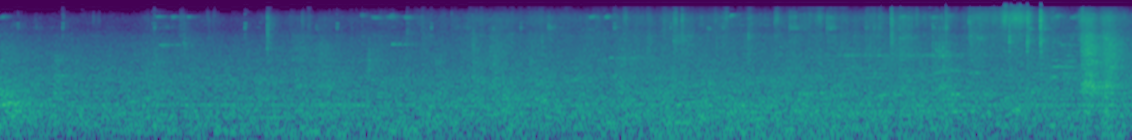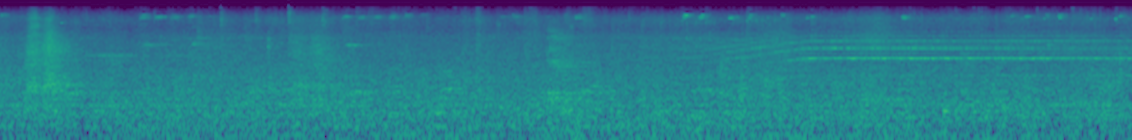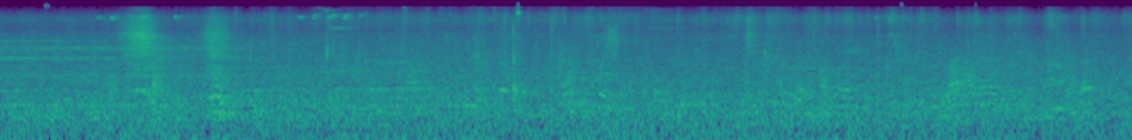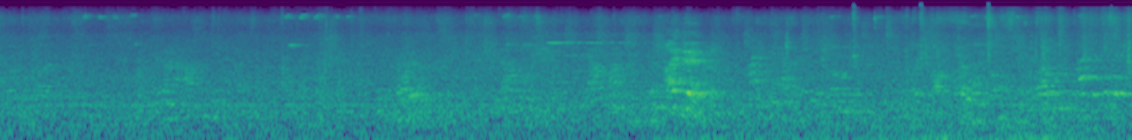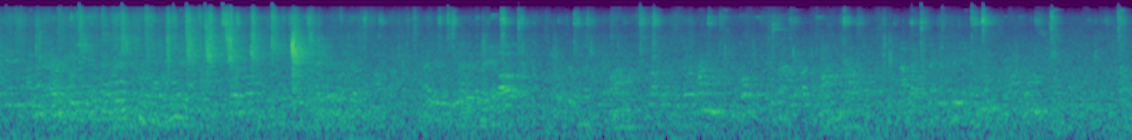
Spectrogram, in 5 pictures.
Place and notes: Hütteldorf U-Bahn, Bahnhof, Wien, Österreich - underpass
underpass sounds and noises then entering elevator to platform at Bahnhof Hütteldorf Vienna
